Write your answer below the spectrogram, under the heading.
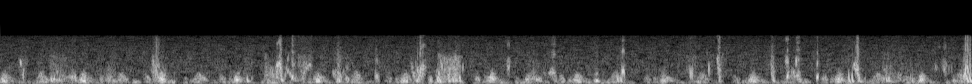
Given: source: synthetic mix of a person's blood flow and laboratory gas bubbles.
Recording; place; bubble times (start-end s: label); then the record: Doppler ultrasound of blood flow; precordium
0.17-0.28 s: bubbles
0.48-0.78 s: bubbles
0.98-1.17 s: bubbles
1.50-1.68 s: bubbles
2.44-2.52 s: bubbles
2.63-3.13 s: bubbles
3.32-3.50 s: bubbles
3.74-3.81 s: bubbles
4.09-4.67 s: bubbles
5.06-5.12 s: bubbles
5.23-5.44 s: bubbles
5.47-5.60 s: bubbles
5.93-6.03 s: bubbles
6.15-6.28 s: bubbles
6.86-6.97 s: bubbles
7.06-7.14 s: bubbles
7.16-7.25 s: bubbles
7.70-7.78 s: bubbles
7.84-8.04 s: bubbles
8.14-8.21 s: bubbles
8.46-8.66 s: bubbles
8.82-9.04 s: bubbles
9.09-9.16 s: bubbles
9.34-9.73 s: bubbles
From the record:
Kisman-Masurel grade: 243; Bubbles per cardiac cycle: several, 3 to 8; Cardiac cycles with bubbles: 100%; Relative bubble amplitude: loud (0.450 to 0.775); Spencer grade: 3 (all of the cardiac periods contain showers or single bubble signals, but not dominating or overriding the cardiac motion signals); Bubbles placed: only in the low amplitude regions of the cardiac cycle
